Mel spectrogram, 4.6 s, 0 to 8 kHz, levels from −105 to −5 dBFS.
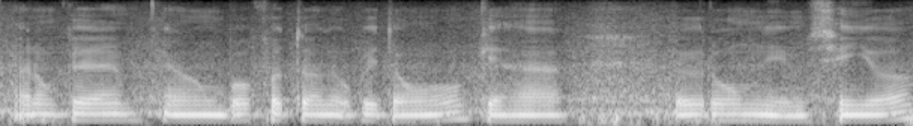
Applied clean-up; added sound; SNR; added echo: none; none; none; none.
